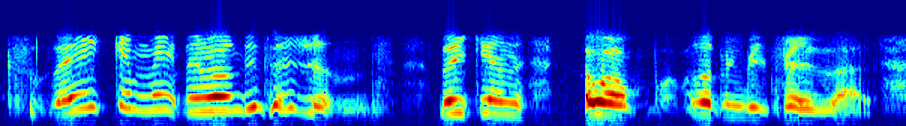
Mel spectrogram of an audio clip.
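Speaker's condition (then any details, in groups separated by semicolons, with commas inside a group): Cerebral palsy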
